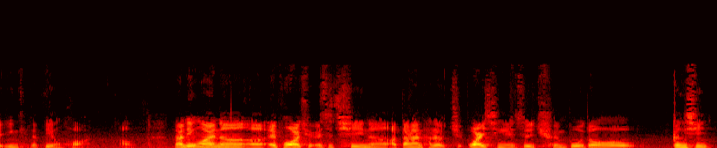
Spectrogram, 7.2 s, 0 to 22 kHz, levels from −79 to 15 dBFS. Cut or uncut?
uncut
